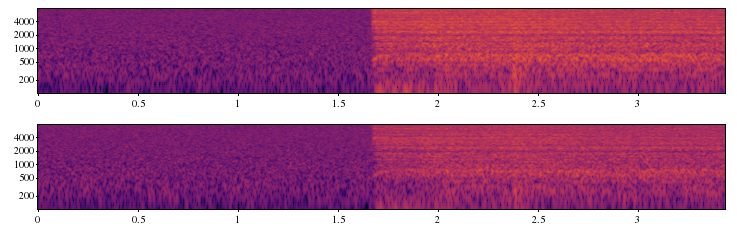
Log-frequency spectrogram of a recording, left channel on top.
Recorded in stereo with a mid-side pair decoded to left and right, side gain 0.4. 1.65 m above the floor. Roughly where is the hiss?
Left.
